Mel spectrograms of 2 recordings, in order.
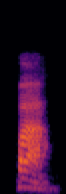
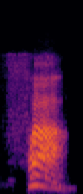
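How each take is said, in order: First: Both lips close together for the first sound. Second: Teeth touch the lip with air blown through. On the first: The speaker calls it wrong. "Sebut huruf fa bibirnya nempel" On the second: The speaker calls it right. "gigit sedikit sambil ditiup"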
